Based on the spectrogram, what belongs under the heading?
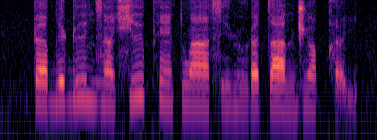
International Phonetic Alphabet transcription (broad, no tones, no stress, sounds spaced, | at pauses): ʈ ɐ b e ɖ ɨ n z ɐ̃ ɕ ɨ pʰ ẽ t w ã s e̤ ɳ o̤ ɽ ɐ t a n d͡ʒ õ qʰ ḭ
